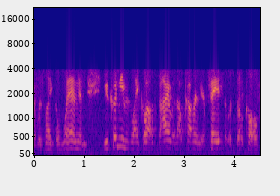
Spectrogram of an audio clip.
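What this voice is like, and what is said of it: New York accent. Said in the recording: “I love your New York accent. One New York accent.”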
